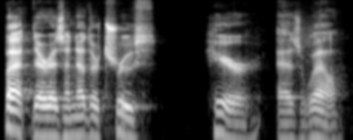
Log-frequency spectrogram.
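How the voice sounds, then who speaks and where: A man reading a prepared text at a church service, with measured, emphatic phrasing. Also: medium pitch, gravelly, a bit bright. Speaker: service reader.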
